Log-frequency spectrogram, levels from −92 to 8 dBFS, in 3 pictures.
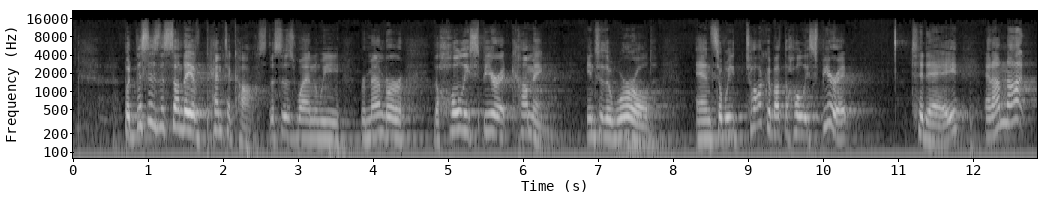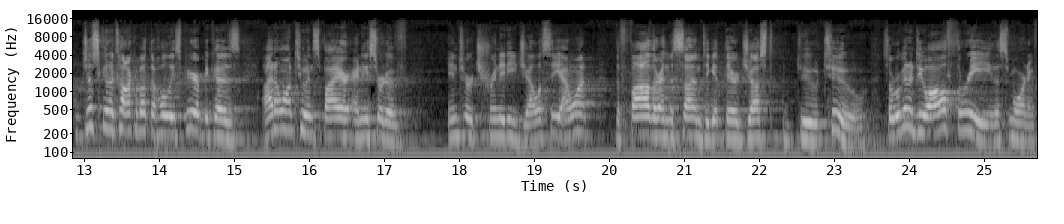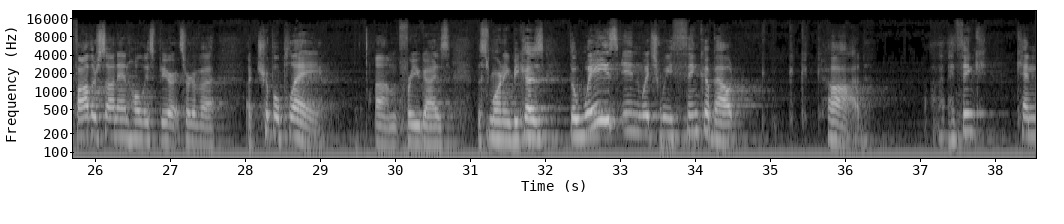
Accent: American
